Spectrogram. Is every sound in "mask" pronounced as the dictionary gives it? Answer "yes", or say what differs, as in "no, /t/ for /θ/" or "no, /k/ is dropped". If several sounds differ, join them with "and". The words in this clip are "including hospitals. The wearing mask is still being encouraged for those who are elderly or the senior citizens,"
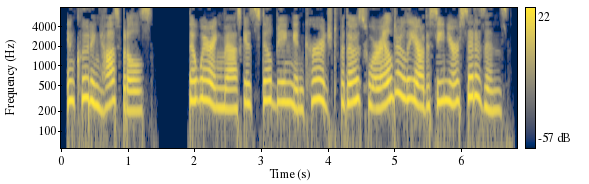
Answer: yes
